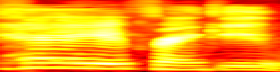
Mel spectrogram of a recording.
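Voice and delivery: mock very hushed, grave, somber, very quiet tone. Retelling a phone call, imitating the director of talent greeting them in a very somber voice. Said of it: "very somber voice".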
